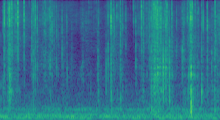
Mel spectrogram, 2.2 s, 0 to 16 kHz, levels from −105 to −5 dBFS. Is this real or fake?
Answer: real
